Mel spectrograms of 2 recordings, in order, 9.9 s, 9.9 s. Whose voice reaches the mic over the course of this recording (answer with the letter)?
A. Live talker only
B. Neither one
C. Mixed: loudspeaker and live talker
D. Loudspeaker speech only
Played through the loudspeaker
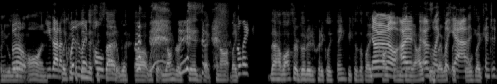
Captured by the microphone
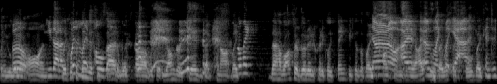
D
